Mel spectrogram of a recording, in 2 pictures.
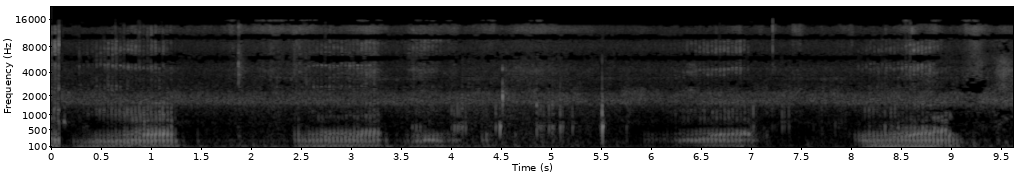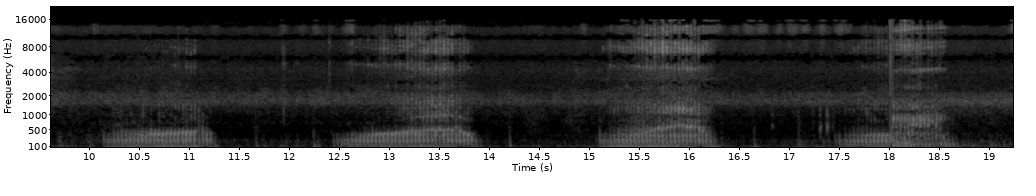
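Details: Low, rumbling purr from Shufen, a domestic Lihua shorthair cat. The rhythm is uneven at first, then settles into regular one-second swells of inhale and exhale. A faint soft rustle is heard in the middle.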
